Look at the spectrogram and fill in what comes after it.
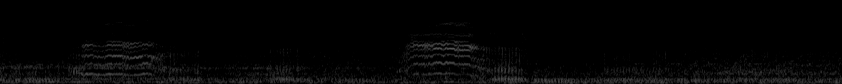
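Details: Havana Brown cats, with two loud, rich meows about three seconds apart, the second slightly longer and wavering, against a quiet indoor background.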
